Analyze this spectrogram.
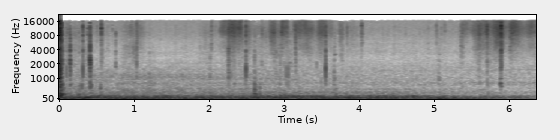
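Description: A car engine rumbles low and steady as the vehicle slowly maneuvers into a parking space, with scattered light clicks and taps over the continuous drone and no one talking.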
